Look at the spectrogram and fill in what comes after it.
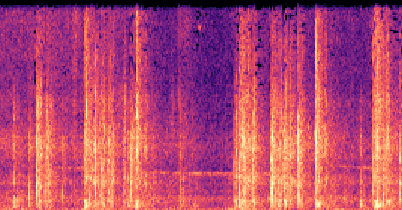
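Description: Aerial firework shells bursting overhead: a quick run of sharp bangs and crackles, easing briefly about halfway through before picking up again.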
